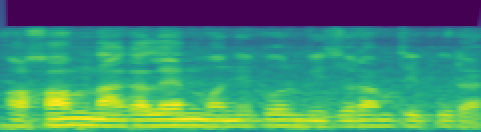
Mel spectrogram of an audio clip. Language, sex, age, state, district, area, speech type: Assamese, male, 45-60, Assam, Kamrup Metropolitan, rural, spontaneous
